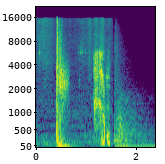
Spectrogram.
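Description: Edited-in cartoon sound effects: a sudden loud whack with a falling low sweep about half a second in, then a short downward-gliding pitched sound about a second later.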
